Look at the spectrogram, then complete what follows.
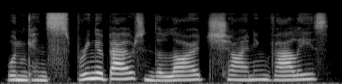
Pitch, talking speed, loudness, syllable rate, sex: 220 Hz, 160 wpm, -18 LUFS, 4.2 syllables/s, female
